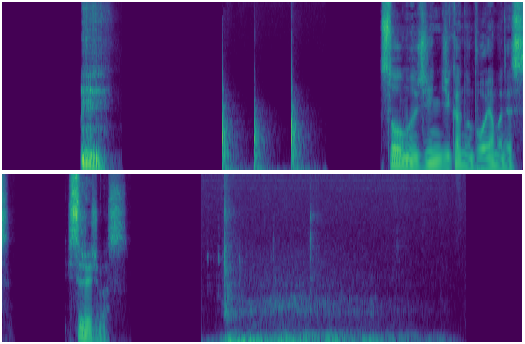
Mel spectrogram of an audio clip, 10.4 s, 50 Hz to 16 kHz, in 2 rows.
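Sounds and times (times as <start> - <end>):
speech: 3.8 - 6.5
sliding door rolling open: 7.2 - 9.9.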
